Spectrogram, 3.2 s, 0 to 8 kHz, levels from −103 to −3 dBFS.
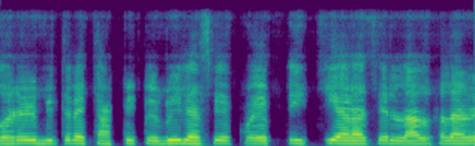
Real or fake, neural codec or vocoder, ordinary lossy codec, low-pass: fake; codec, 24 kHz, 1 kbps, SNAC; none; 7.2 kHz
